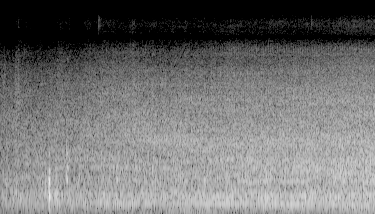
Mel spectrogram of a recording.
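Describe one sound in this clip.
A car approaches along the road, its engine and tyres growing louder.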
